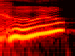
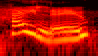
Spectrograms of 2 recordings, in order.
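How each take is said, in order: First: It is said in a plain American accent. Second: It is said in a put-on British accent.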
